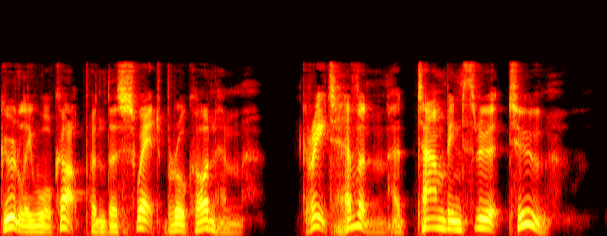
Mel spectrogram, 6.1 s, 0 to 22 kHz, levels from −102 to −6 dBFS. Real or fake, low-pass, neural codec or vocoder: real; 7.2 kHz; none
